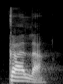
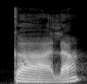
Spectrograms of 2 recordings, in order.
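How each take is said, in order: First: Kala said short and clipped quick; short vowel. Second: Kala with its vowel drawn out; long vowel. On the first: Teacher giving the short-vowel kala for criquet. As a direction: keep the vowels in kala brief. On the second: Teacher giving the long-vowel Kala for sauterelle. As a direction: hold the vowel in Kala longer. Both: Shown as a demonstration. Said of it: "Voyelle longue".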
